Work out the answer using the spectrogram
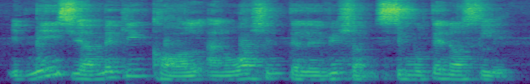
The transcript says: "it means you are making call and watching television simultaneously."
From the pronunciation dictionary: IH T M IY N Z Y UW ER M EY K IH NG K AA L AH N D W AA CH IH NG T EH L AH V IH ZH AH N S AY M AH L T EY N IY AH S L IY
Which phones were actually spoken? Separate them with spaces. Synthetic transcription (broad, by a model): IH T M IY N S Y UW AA M EY K IH NG K AA L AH N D W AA SH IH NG T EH L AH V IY SH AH N S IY M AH L T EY N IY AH S L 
